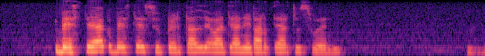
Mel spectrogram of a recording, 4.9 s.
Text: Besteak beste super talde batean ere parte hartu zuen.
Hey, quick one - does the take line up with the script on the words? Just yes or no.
no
